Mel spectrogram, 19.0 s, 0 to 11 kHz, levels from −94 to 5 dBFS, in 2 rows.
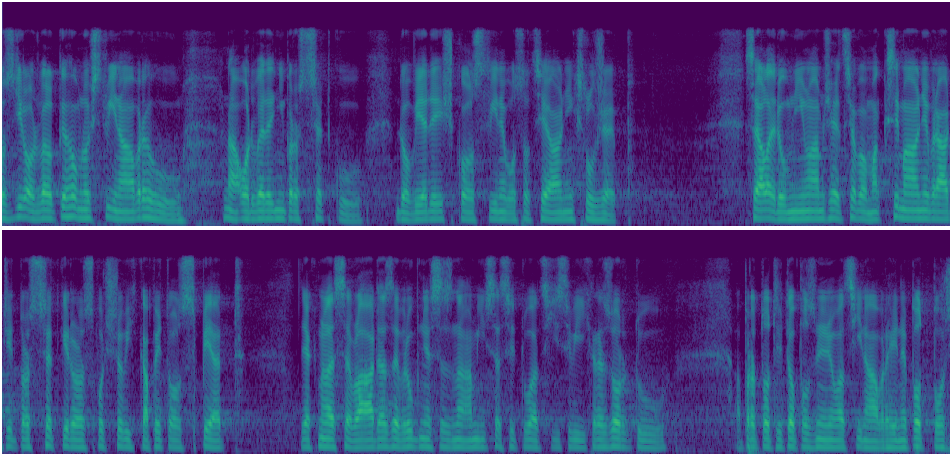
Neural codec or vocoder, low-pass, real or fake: none; 7.2 kHz; real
